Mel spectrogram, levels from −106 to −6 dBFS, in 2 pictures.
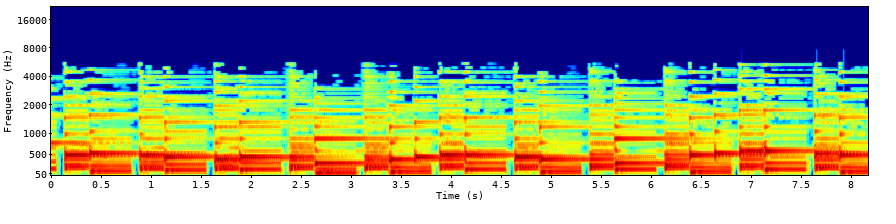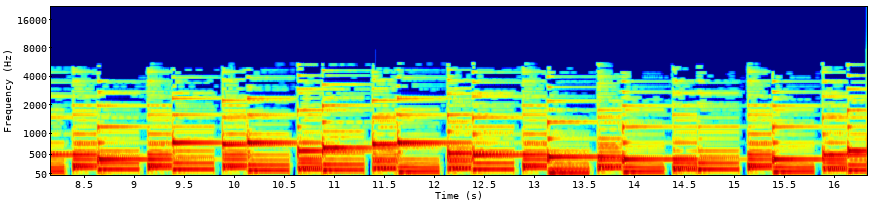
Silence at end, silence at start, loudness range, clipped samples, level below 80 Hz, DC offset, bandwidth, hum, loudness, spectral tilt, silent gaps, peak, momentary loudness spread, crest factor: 0 s; 0 s; 1 LU; under 0.1%; -28 dBFS; under 0.1%; 5.8 kHz; none; -14 LUFS; -13 dB/octave; none; 0 dBFS; 3 LU; 14 dB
